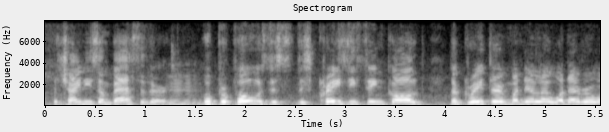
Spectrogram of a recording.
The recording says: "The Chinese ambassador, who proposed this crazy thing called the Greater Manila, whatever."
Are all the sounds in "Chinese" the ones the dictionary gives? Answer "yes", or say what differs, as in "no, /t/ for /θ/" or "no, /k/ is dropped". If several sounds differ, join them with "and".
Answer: yes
